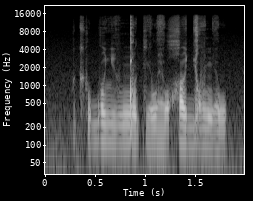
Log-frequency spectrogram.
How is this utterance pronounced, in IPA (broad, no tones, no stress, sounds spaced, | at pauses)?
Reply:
t͡ʃʼ u b o ʎ i v ŋ͡ǃ u kʲ ɛ̤ w ɛ̤ w χ ɤ ɟ ɔ v ɲ ɛ̤ w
